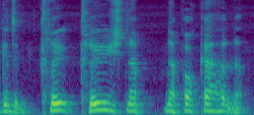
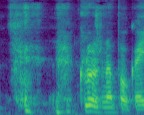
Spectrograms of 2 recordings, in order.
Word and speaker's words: Cluj-Napoca: How do you pronounce it? Cluj-Napoca. Cluj-Napoca, yes.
